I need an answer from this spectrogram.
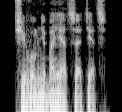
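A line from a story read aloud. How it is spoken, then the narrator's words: Sharp objection. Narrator (Russian): резким тоном возразил Эдвард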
